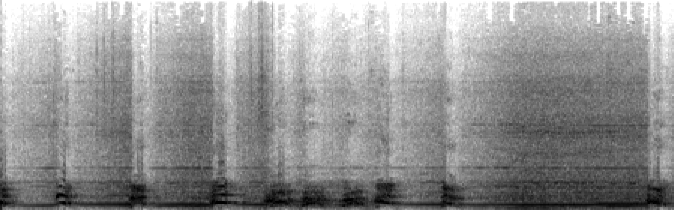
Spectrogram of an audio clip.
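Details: Indoors, a German shepherd and a shepherd/husky mix confront a vacuum: single loud barks every half second to a second, some clustered, separated by the cleaner's steady droning tone.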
